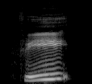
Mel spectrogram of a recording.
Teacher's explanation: فا کو ایک الف کی مقدار کھینچ کر پڑھیں گے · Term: مدہ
